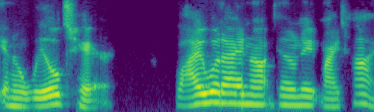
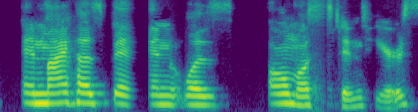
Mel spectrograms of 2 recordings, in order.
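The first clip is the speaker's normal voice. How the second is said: ordinary delivery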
